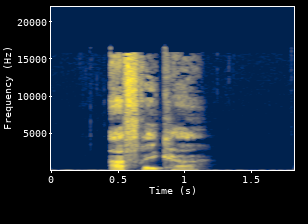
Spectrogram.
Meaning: Africa (the continent south of Europe and between the Atlantic and Indian Oceans)
- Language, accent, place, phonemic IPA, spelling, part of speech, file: German, Germany, Berlin, /ˈa(ː)fʁika/, Afrika, proper noun, De-Afrika.ogg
